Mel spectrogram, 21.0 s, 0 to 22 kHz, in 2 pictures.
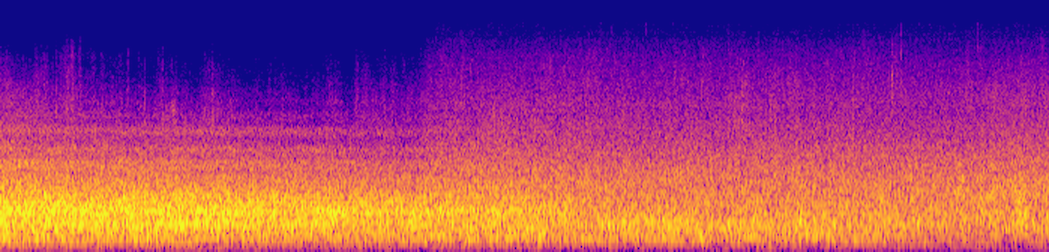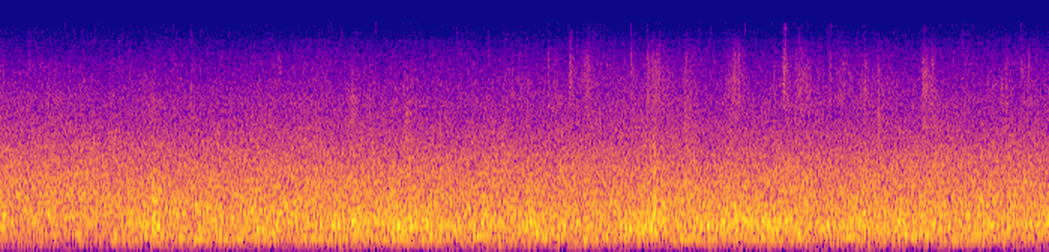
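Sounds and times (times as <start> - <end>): flowing river rushing: 4.1 - 20.9.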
